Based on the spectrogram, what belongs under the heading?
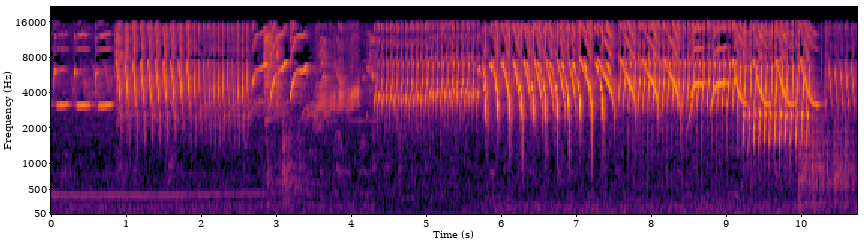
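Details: Canary training song: fast high rattling trills, a short pause, then rolling buzzy tours and rapid pulsed trills of varying pitch.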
